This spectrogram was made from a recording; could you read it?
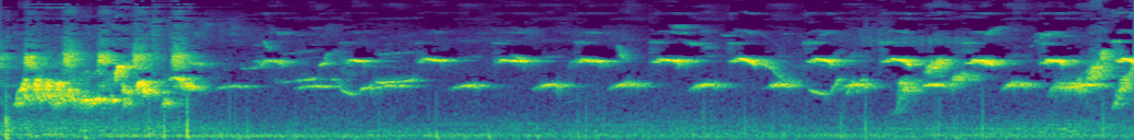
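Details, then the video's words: White-rumped shama while mating: a loud burst of warbling, then a long string of clear two-part whistles repeated roughly every half second, alternating high and low. "Begini kalau murai batu kawin"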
